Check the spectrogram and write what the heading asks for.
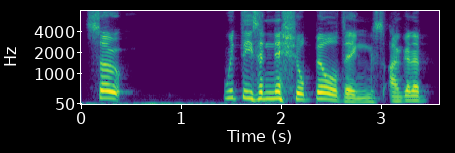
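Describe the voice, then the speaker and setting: A man's voice: high voice, very animated, measured pace, dry recording. A man, joking and swearing as he walks his friends through the rules of a board game over a voice call. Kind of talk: casual gaming chat over voice call.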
